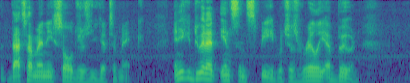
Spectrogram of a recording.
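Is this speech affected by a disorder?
No.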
